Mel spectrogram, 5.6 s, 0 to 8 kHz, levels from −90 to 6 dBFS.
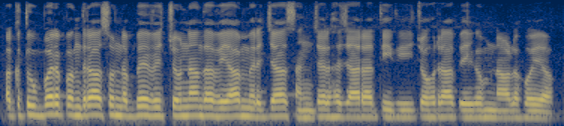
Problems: none marked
